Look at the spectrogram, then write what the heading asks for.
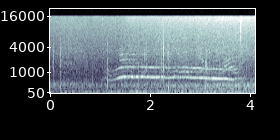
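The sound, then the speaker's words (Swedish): A single long wolf howl holds a steady, slightly wavering tone for about three seconds, then slowly sinks in pitch, heard fairly clearly over a low background hiss. “Där kommer varg i min varggrop. Mamma. Vad ett konstigt läte på den vargen.”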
